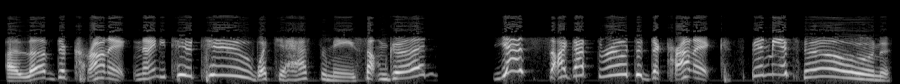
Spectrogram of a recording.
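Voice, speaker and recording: Very high, drawling, flirty woman caller. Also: big pitch swings, unhurried, pushed and bright, no room sound, heavily acted. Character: flirty, drawling female radio fan calling in. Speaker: radio caller.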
